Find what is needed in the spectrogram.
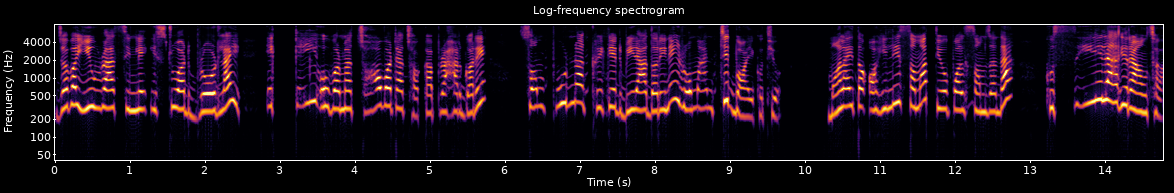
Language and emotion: Nepali, happy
